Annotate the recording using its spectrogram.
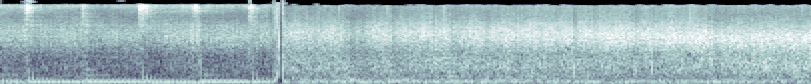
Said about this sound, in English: I think it's raining out.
